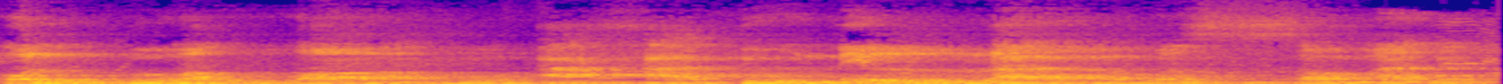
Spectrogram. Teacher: suara nun sukun dirubahlah menjadi suara nun berbaris kasroh. Bukan didatangkan nun kecil di bawah, tapi memang asli dari suara tanwin yang asalnya suara nun sukun.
